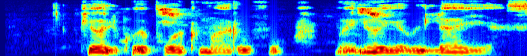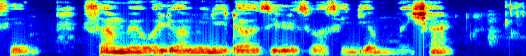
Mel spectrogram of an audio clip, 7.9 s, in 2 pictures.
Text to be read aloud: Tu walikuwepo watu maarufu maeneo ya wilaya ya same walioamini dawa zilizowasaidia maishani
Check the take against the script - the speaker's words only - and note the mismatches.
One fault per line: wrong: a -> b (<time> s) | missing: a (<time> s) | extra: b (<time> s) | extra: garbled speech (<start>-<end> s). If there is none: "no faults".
wrong: Tu -> Pia (0.6 s)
